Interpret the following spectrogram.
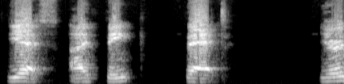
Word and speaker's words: Ye: Yes, you gotta say his name right.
